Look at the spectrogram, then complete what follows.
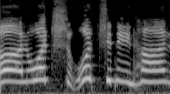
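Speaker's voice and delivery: put-on Southern or Midwest accent on "hun". Speaker shows how someone with such an accent talks: Midwest or Southern accent. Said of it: "if you have a Midwest or Southern accent".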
